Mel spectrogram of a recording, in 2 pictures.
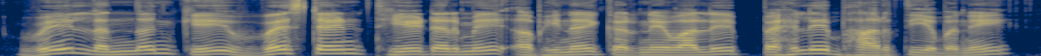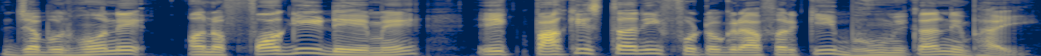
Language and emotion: Hindi, neutral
